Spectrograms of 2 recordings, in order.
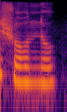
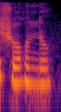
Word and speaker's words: journaux: is J'ai acheté des journaux ce matin. J'ai acheté des journaux ce matin. So in the plural, we need to add O to the noun. And the letter X is silent here.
